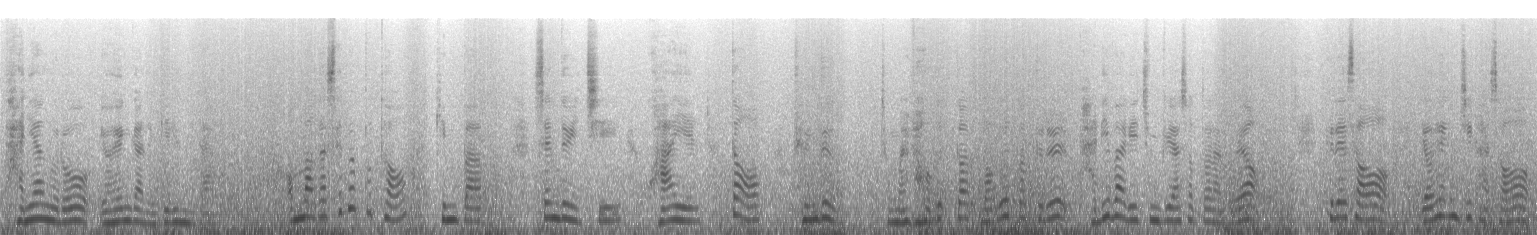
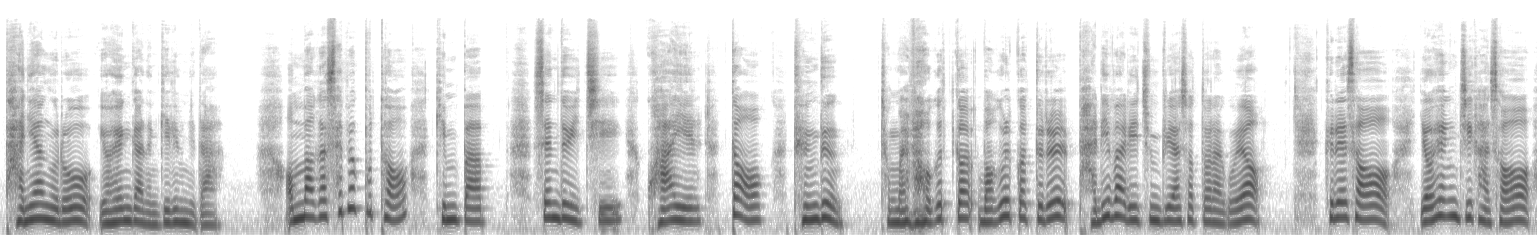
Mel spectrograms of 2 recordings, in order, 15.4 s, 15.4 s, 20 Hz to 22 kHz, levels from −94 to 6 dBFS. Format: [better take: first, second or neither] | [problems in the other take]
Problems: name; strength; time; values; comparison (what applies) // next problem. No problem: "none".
second | wind noise on the microphone; heavy; 5 dB below the speech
